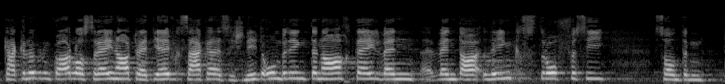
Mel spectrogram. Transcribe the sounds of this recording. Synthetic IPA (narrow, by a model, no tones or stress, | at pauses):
ɡ̥æɡ̥ənøbəɾəmkɑːɾlɔsɾɛɪnhɑtʋɛtiɛɪfɑχsæːɡ̥əːsɪʃnɪdʊnbedɪŋk̚tənɑːχtæɪlʋɛnʋɛndɑːlɪŋkstɾɔfəsiː | sɔnd̪ən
